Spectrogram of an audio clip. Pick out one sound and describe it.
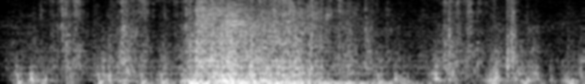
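A heavy weapon swings and strikes with a loud crash.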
